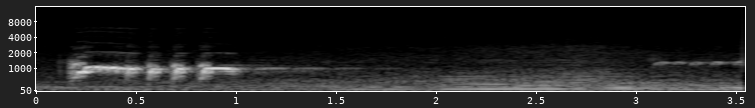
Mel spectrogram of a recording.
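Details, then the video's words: White zebra dove, strong and frequent singer, played as a lure to make other doves sing: one phrase of four quick stuttered coos running into a sustained note, then low rumbling background noise and a faint steady tone. "PERKUTUT PUTIH GACOR SUARA BESAR"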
